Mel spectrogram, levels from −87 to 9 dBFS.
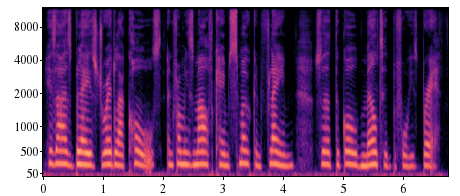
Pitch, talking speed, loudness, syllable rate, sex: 230 Hz, 195 wpm, -17 LUFS, 4.6 syllables/s, female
